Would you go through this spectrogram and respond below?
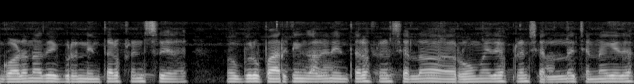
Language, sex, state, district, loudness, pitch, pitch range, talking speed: Kannada, male, Karnataka, Raichur, -19 LUFS, 135 Hz, 130-140 Hz, 140 wpm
